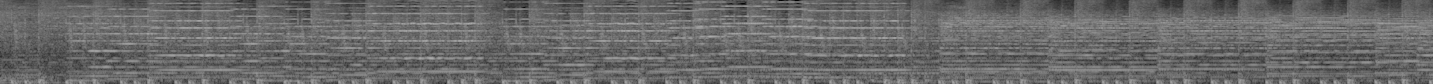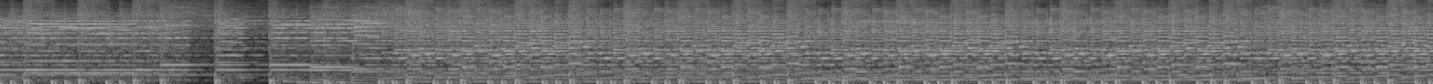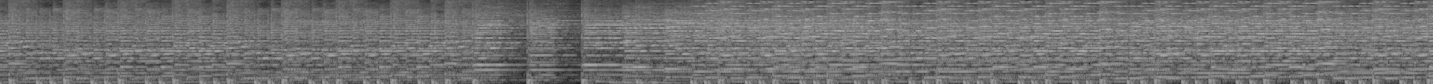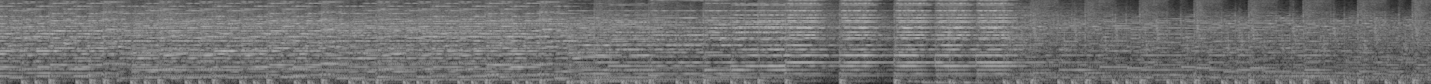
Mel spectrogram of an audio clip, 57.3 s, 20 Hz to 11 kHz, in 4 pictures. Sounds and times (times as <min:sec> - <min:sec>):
Video game music: 0:00.0 - 0:57.3.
